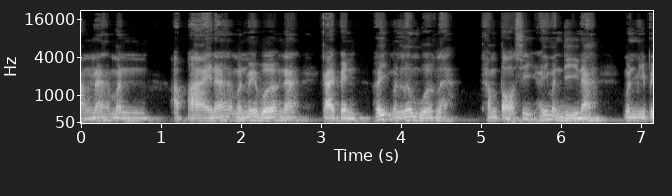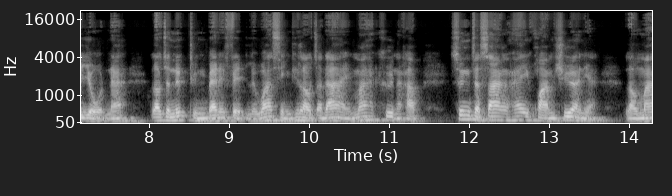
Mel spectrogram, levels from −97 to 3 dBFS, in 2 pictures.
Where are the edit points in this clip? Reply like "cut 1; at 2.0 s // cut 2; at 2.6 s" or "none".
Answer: cut 1; at 11.1 s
